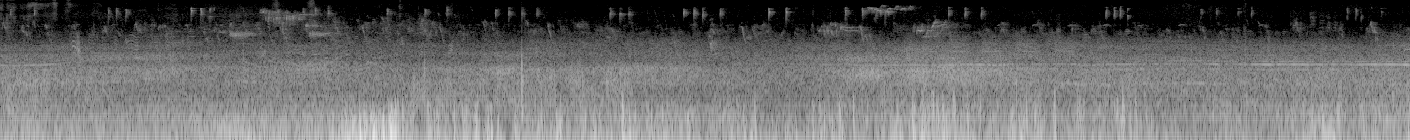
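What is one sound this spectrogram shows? Wind gusts outdoors, rumbling low and strongest in a brief burst.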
